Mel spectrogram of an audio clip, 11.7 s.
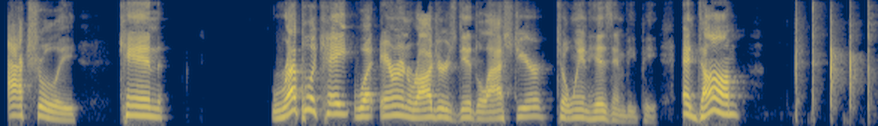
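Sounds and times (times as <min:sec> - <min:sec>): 
speech: 0:00.1 - 0:02.3, 0:03.6 - 0:09.9
soft golf clap: 0:10.6 - 0:11.7.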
